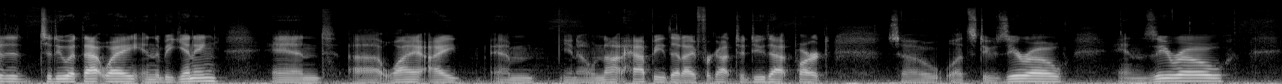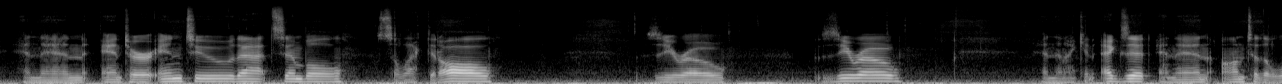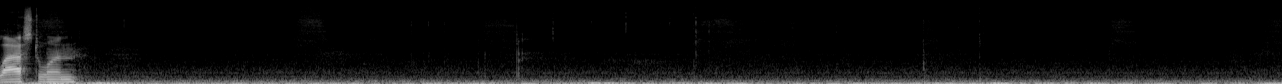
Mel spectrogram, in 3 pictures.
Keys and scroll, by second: 8.8 0, 10.3 shift+Tab, 11.2 shift+0, 11.7 0, 12.0 Return, 16.7 super+a, 19.2 BackSpace, 20.1 0, 20.3 Tab, 21.7 0, 21.9 Return, 31.2 0, 31.4 Tab, 31.5 0, 32.2 Return, 36.2 super+a.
